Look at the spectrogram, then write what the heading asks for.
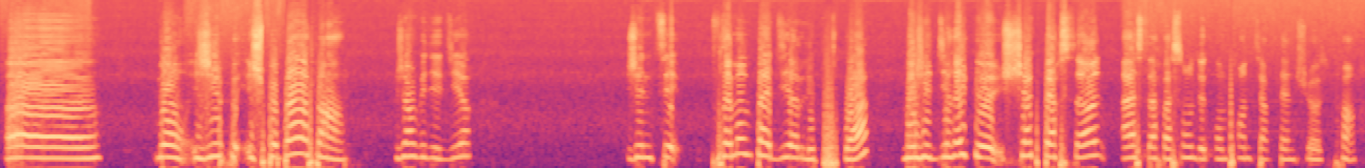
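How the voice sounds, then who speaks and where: A woman's voice: a little high, fairly even intonation, takes it slowly, low-quality recording. A young woman student, a guest speaking hesitantly in a casual discussion. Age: young adult. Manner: hesitant, with many fillers and restarts.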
